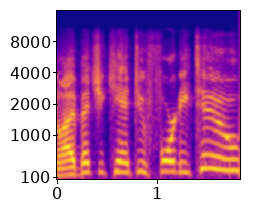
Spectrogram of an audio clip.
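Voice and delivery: put-on, high, shouted yell. Recalling staff carrying big stacks of tapes, retelling a yell. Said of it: "yelling at each other".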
